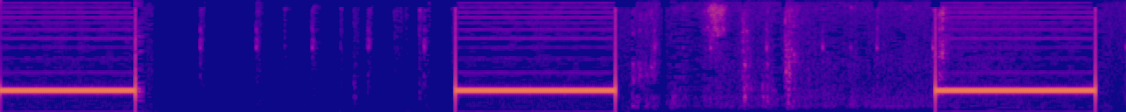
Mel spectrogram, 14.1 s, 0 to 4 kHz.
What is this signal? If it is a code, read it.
Ringback tone (North America), 440 + 480 Hz.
